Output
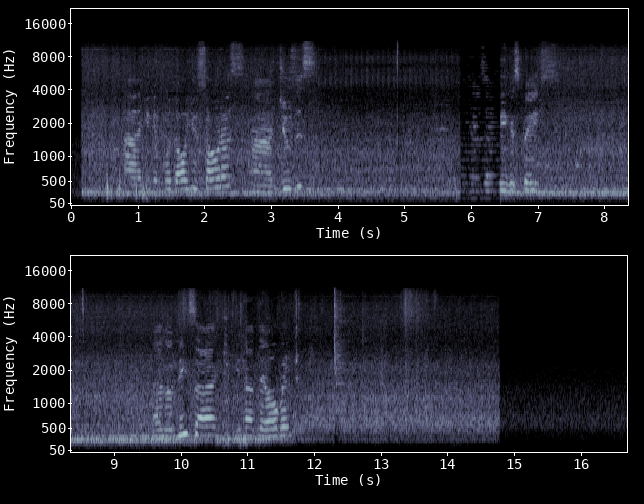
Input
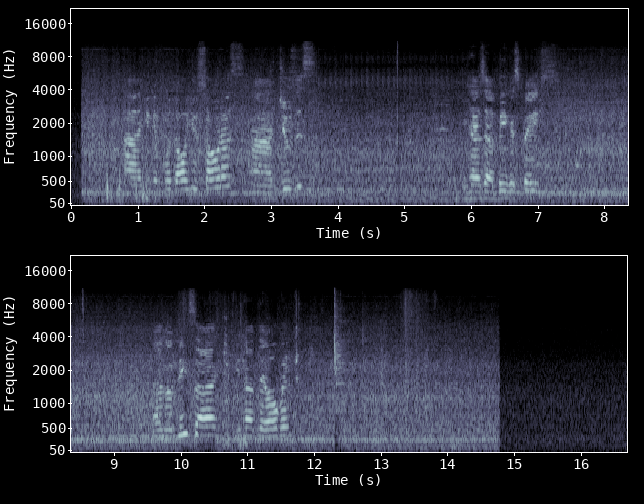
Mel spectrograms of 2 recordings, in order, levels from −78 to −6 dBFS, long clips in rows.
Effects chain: resonant high shelf 5.1 kHz +10 dB, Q 1.5; high-pass sweep 260 Hz -> 600 Hz, 11.21–11.97 s; 5.83–6.44 s: inharmonic resonator 150 Hz, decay 0.35 s, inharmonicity 0.002; trim -8 dB

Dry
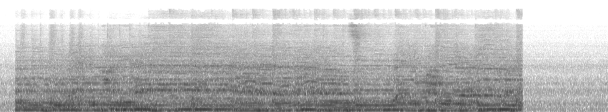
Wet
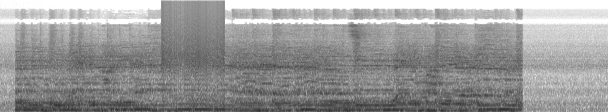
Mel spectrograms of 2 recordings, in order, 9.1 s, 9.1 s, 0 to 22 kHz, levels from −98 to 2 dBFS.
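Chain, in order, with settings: 2.42–3.37 s: square wave that keeps the level; resonant high shelf 1.6 kHz +11.5 dB, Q 1.5; gain riding within 5 dB 0.5 s; trim +4.5 dB

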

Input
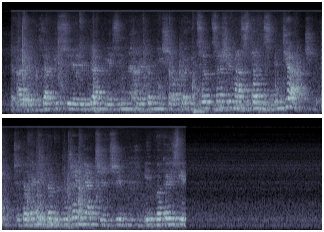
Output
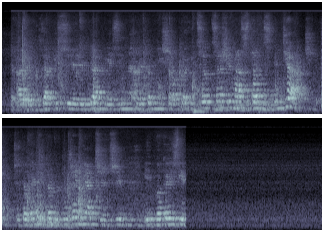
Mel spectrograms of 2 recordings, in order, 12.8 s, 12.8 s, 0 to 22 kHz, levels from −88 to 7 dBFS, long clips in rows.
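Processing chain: peaking EQ 840 Hz +3 dB 1.8 oct

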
